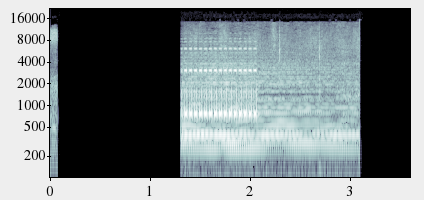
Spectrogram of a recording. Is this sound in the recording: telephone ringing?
yes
